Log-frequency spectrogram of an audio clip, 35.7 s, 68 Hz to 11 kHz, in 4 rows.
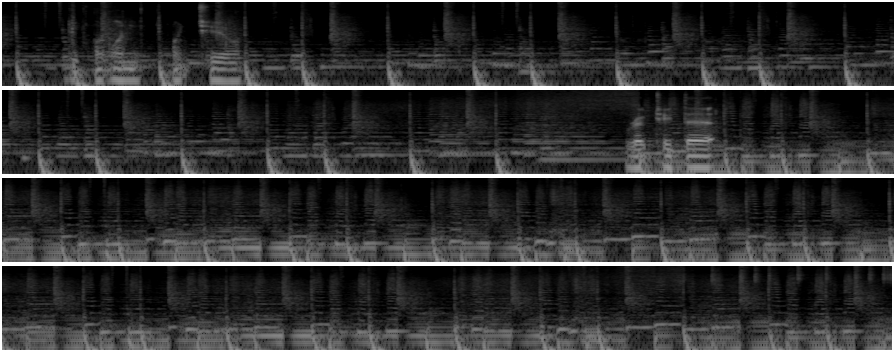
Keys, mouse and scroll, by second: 3.4 Tab, 7.7 e, 8.9 ctrl+z, 9.6 s, 11.3 s, 13.2 g, 14.6 r, 18.6 s, 21.9 ctrl+z, 22.5 s, 23.8 middle click, 24.9 s, 26.3 g, 27.6 ctrl+z, 28.1 g, 29.7 middle click, 30.4 middle click, 31.4 shift+middle click, 32.0 g, 35.2 g.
